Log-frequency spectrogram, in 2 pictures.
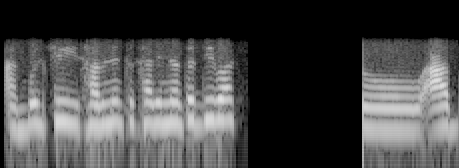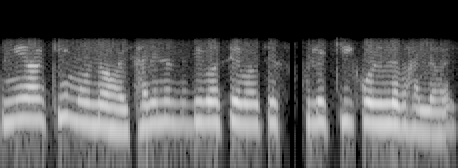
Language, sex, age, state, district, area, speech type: Bengali, female, 18-30, West Bengal, Darjeeling, urban, conversation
